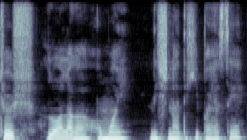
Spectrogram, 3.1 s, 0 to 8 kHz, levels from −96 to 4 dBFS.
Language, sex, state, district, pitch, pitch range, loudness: Nagamese, female, Nagaland, Kohima, 170 Hz, 170-180 Hz, -12 LUFS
